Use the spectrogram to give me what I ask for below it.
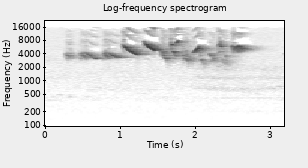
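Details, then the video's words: Caged double-collared seedeater kept at home in Brazil, singing a fast, varied run of high whistled and slurred notes that sweep up and down, phrases tumbling together without pause. "Coleiro Bravo - Canta Muito"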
